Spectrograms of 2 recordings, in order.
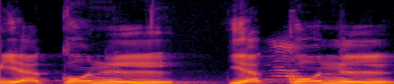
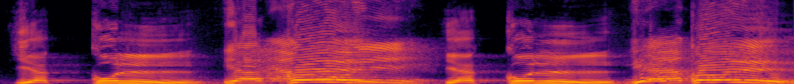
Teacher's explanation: یکل، بعض بچے نون کی آواز بھی نکالتے ہیں یکن، یکن، نون لام مکس کر دیتے ہیں. ایسے نہیں، ڈائریکٹ نون لام میں مل جائے گا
